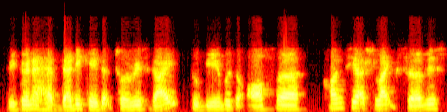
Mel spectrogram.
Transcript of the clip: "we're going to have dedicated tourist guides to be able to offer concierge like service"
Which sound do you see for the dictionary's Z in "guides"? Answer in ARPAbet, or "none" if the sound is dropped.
none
